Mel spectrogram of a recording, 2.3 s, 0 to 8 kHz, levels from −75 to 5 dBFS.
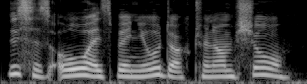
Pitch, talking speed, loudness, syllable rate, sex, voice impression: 190 Hz, 235 wpm, -19 LUFS, 5.8 syllables/s, female, feminine, middle-aged, thick, slightly relaxed, slightly powerful, soft, raspy, intellectual, calm, slightly friendly, kind, modest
